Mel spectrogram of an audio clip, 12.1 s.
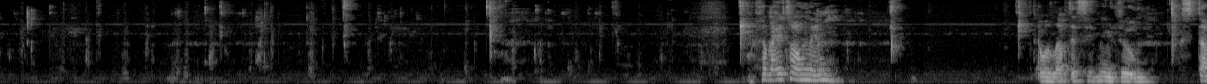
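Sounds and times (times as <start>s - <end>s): faint wet chewing: 0.0s - 7.6s.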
